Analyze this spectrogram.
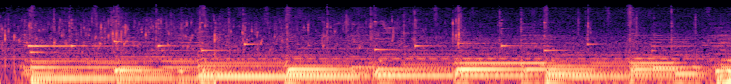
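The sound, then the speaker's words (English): Gentle trickling fountain water from a video game, a steady looping burble with scattered drips over soft sustained tones, no voices. “All right, so there's the fountain.”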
